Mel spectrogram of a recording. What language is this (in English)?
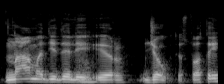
Lithuanian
